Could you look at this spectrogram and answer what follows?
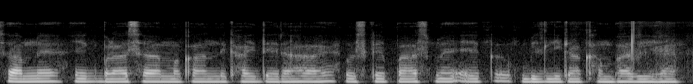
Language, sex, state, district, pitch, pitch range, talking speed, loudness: Hindi, male, Bihar, Lakhisarai, 130 Hz, 125-135 Hz, 165 wpm, -20 LUFS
